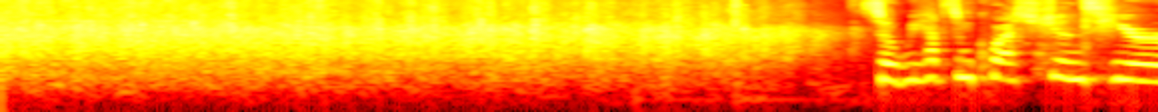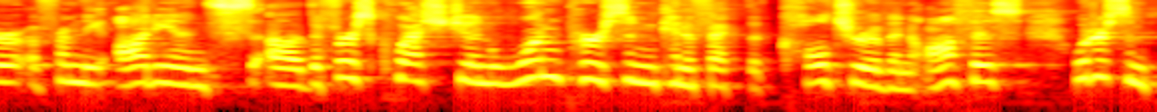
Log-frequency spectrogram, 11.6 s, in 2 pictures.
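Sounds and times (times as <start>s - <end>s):
audience applause for a guest speaker at a question-and-answer event: 0.0s - 4.3s
speech: 4.4s - 11.5s.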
